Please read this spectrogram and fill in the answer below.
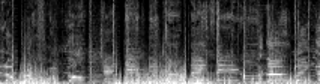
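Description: Live Cuban son music from a small street band: a piano accordion playing with hand-drum strikes throughout, and a voice bending in and out over it.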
